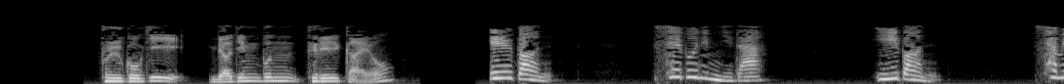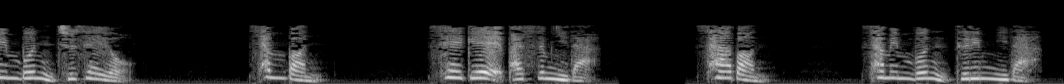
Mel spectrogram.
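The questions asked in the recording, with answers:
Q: 불고기 몇 인분 드릴까요?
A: 2: 3인분 주세요.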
